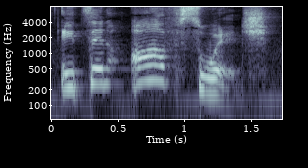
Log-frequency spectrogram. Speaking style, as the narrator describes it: I shouted to her

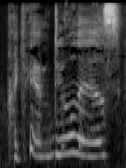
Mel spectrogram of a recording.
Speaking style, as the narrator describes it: he wailed like a little bitch

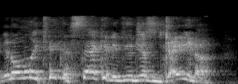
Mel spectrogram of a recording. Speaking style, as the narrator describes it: Dad yelled

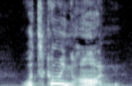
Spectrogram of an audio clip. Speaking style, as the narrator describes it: Adam demanded impatiently

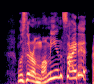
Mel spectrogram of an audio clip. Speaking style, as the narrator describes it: I asked eagerly

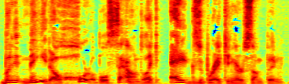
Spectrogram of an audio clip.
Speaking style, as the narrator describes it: I exclaimed

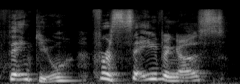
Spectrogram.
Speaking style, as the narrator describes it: Uncle Colin exclaimed

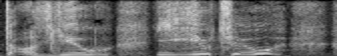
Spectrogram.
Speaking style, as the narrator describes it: I cried, so disappointed, so confused, so scared

